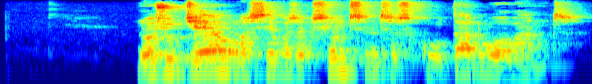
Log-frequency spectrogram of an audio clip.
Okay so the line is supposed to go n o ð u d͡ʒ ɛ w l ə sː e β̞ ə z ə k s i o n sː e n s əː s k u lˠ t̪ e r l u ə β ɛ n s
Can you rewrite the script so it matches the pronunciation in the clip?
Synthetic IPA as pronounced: n o ʒ u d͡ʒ ɛ w l ə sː e β̞ ə z ə k s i o n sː e n s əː s k u lˠ t̪ a r l u ə β a n s

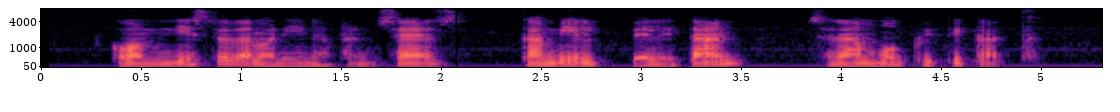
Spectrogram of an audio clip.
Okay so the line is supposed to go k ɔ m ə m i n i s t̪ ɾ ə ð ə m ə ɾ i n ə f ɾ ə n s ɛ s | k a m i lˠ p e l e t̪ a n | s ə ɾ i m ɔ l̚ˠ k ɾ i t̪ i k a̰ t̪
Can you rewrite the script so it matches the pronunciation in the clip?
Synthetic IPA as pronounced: k ɔ m ə m i n i s t̪ ɾ ə ð ə m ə ɾ i n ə f ɾ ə n s ɛ s | k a m i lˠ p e l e t̪ a n | s ə ɾ a m ɔ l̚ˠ k ɾ i t̪ i k a̰ t̪

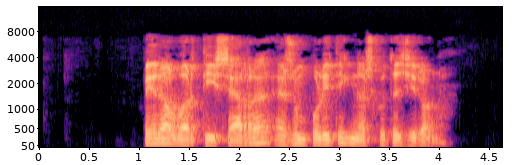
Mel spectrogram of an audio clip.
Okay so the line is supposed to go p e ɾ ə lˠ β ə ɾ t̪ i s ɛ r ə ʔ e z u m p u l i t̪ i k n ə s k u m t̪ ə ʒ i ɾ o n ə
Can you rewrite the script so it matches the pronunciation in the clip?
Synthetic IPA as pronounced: p e ɾ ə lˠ β ə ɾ t̪ i s ɛ r ə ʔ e z u m p u l i t̪ i k n ə s k u t̪ ə ʒ i ɾ o n ə

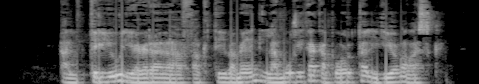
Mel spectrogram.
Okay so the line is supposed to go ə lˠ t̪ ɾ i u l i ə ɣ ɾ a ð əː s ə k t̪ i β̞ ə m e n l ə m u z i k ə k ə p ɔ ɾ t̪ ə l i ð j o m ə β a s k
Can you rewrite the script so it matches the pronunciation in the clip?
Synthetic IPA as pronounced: ə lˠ t̪ ɾ i u l i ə ɣ ɾ a ð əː f ə k t̪ i β̞ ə m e n l ə m u z i k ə k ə p ɔ ɾ t̪ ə l i ð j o m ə β a s k

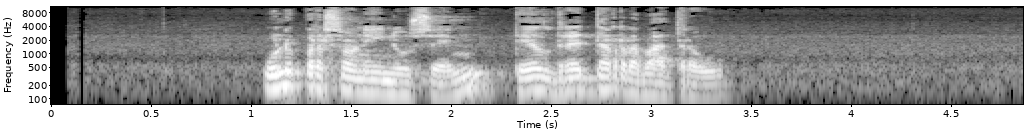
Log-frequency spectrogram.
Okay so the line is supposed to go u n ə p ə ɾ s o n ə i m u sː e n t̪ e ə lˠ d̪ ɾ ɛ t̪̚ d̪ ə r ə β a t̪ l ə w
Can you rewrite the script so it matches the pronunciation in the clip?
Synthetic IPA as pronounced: u n ə p ə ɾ s o n ə i n u s e n t̪ e ə lˠ d̪ ɾ ɛ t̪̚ d̪ ə r ə β a t̪ ɾ ə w

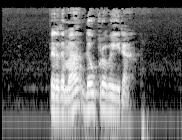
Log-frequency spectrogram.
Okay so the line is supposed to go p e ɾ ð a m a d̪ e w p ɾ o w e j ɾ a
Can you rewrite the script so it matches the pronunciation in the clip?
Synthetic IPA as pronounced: p e ɾ ð e m a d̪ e w p ɾ o β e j ɾ a

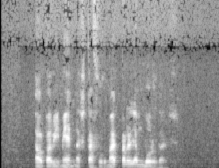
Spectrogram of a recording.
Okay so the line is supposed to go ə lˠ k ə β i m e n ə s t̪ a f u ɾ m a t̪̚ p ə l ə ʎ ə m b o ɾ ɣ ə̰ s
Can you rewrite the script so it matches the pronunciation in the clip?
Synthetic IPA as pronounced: ə lˠ p ə β i m e n ə s t̪ a f u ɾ m a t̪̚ p ə ɾ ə ʎ ə m b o ɾ ð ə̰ s

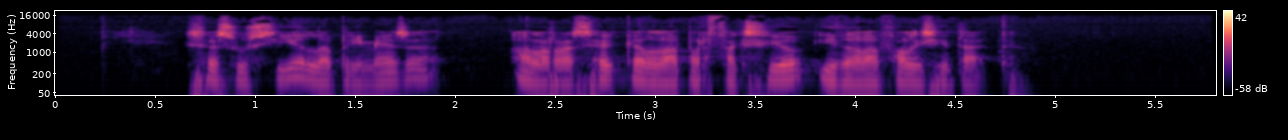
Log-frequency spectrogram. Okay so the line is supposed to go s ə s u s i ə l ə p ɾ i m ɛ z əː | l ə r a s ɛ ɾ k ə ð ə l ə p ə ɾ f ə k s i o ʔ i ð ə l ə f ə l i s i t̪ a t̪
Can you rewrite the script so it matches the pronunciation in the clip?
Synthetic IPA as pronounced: s ə s u s i ə l ə p ɾ i m ɛ z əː | l ə r ə s ɛ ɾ k ə ð ə l ə p ə ɾ f ə k s i o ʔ i ð ə l ə f ə l i s i t̪ a t̪

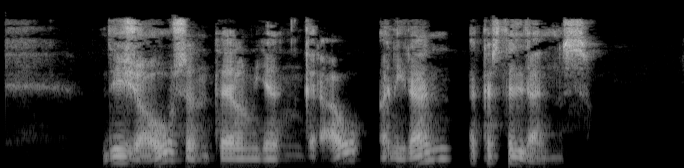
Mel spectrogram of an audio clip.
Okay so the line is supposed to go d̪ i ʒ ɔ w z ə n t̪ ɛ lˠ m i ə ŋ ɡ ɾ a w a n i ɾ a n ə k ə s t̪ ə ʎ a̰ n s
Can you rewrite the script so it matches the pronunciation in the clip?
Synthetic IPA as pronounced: d̪ i ʒ ɔ w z ə n t̪ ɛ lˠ m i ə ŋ ɡ ɾ a w ə n i ɾ a n ə k ə s t̪ ə ʎ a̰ n s

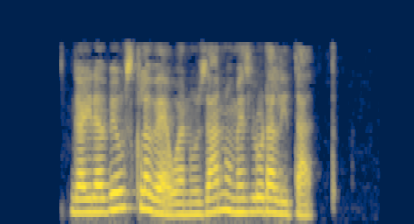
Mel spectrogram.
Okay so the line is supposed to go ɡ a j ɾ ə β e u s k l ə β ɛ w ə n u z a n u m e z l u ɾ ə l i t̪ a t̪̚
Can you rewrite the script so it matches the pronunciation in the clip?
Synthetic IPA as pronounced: ɡ a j ɾ ə β e u s k l ə β ɛ w ə n u z a n u m e z l u ɾ ə l i t̪ a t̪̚

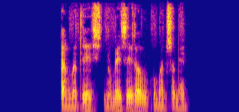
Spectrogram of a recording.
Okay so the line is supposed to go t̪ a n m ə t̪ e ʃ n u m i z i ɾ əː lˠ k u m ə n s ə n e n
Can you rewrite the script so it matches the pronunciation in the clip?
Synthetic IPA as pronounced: t̪ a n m ə t̪ e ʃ n u m e z e ɾ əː lˠ k u m ə n s ə m e n

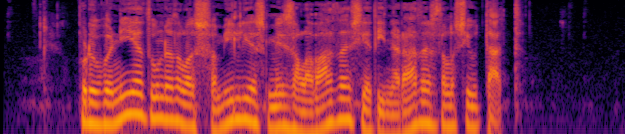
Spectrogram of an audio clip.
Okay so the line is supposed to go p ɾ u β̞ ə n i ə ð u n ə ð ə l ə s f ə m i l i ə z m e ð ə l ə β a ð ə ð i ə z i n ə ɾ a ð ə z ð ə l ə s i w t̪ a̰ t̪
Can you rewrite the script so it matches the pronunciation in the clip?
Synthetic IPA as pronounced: p ɾ u β̞ ə n i ə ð u n ə ð ə l ə s f ə m i l i ə z m e z ə l ə β a ð ə z i ə ð i n ə ɾ a ð ə z ð ə l ə s i w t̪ a̰ t̪

